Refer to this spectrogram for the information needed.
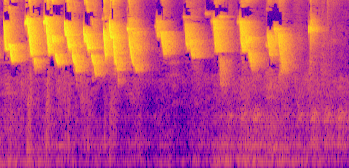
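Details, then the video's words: Harlequin saffron finch, young bird aged four and a half months, in full song: fast, loud buzzy descending notes repeated several per second, then slowing to spaced, softer notes. "canario da terra filhote arlequin cantando muito"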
